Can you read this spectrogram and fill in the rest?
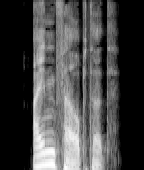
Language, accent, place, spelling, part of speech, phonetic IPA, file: German, Germany, Berlin, einfärbtet, verb, [ˈaɪ̯nˌfɛʁptət], De-einfärbtet.ogg
- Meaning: inflection of einfärben: 1. second-person plural dependent preterite 2. second-person plural dependent subjunctive II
